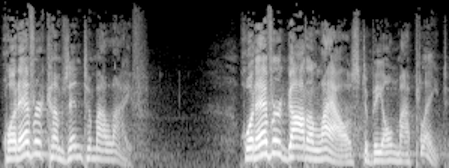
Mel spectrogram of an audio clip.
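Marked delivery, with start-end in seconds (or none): none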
